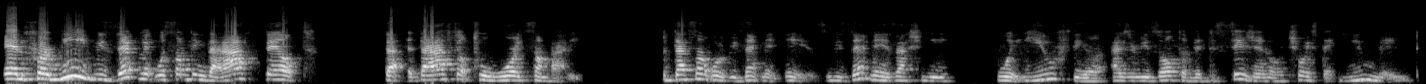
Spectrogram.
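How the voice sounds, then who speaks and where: A woman whose first language is French speaks at normal speed in a mid-range voice, captured on lo-fi audio. She's the guest in a casual interview, an HR consultant from a Haitian family who grew up with French and Creole. She comes across as enthusiastic, with plenty of fillers and restarts.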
